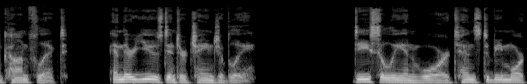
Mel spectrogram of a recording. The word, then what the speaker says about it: Decelean: The term Decelean is generally pronounced as Decelean.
